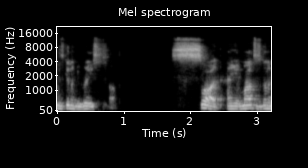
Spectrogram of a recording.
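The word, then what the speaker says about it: ص: So there's a less heaviness in pronouncing sin compared to sod.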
